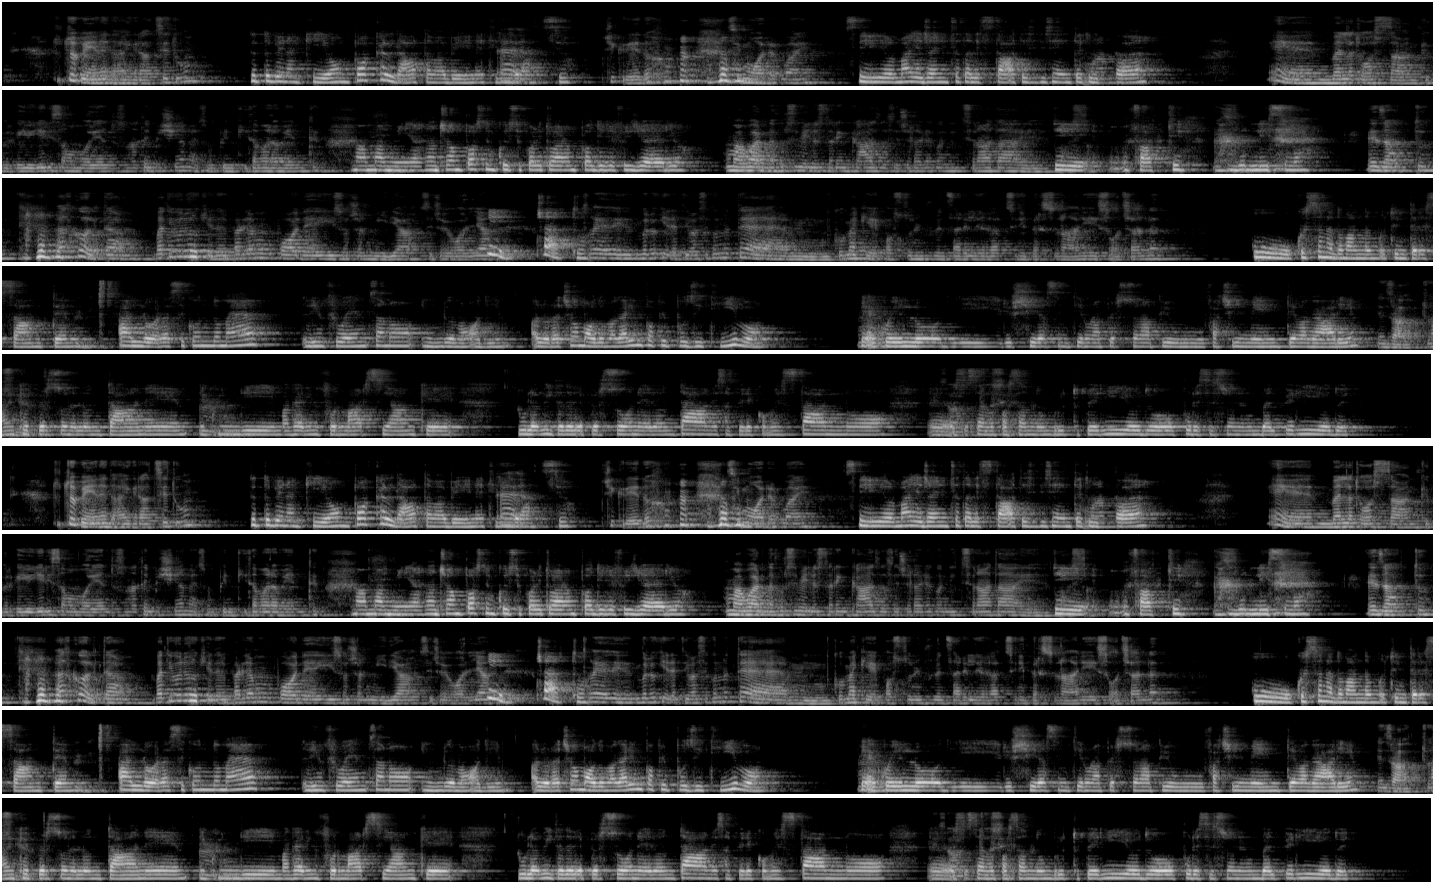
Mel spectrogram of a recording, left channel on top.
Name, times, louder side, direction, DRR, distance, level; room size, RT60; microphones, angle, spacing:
voice 1, 0.2-2.0 4.9-5.3 6.0-8.1 10.8-11.3 12.0-12.3 12.7-18.3 21.5-25.3 25.5-25.7 26.4-27.5 27.8-33.6 34.5-40.2 43.6-43.8 51.5-51.8 56.7-57.6 59.2-59.7 66.5-67.4, right 2 dB, 45° right, 7 dB, 2.0 m, -31 dB
voice 2, 2.5-5.7 7.1-7.4 8.6-11.5 17.8-21.2 24.8-27.4 29.0-29.2 30.5-30.6 33.5-34.5 41.1-43.7 44.1-45.5 45.9-50.6 51.5-56.5 57.2-62.1 62.4-70.7, right 3 dB, 20° right, 11 dB, 0.6 m, -22 dB
14.5 x 13.0 x 6.5 m, 0.83 s
head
